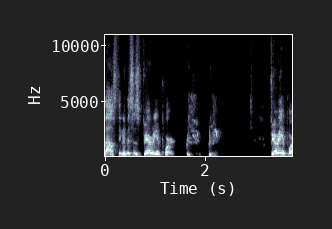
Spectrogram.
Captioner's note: coughs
